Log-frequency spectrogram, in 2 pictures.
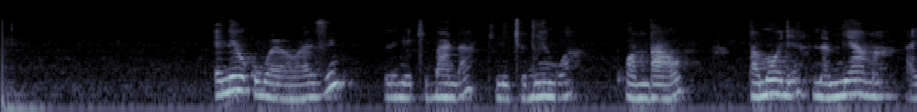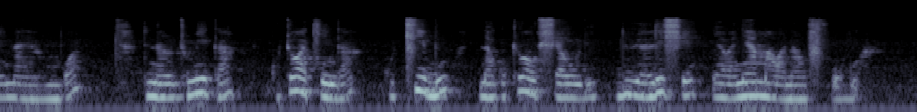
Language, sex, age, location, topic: Swahili, female, 18-24, Dar es Salaam, agriculture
